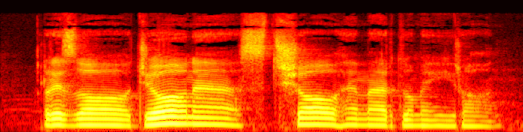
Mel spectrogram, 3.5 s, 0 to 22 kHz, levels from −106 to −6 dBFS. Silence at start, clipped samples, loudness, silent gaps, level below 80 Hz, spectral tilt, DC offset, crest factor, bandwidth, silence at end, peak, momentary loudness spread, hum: 0.3 s; under 0.1%; -21 LUFS; none; -64 dBFS; -5 dB/octave; under 0.1%; 18 dB; 15.5 kHz; 0.15 s; -4 dBFS; 13 LU; none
